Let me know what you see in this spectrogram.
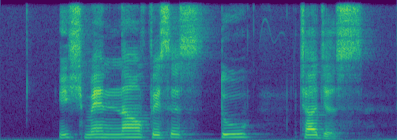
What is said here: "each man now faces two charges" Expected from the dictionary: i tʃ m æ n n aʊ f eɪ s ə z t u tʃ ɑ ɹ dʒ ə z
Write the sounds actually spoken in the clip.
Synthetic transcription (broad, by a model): i tʃ m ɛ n n aʊ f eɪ s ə s t u tʃ ɑ dʒ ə s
